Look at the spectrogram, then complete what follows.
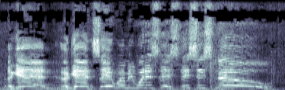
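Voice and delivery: rising high into a drawn-out call; drilling shout. Real, not acted. Parent making child recite the rule, drilling shout. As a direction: demand the answer, pitch climbing.

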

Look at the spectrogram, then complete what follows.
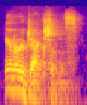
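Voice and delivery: interjections with the T dropped, "innerjections"; American reduced T. Shown as a demonstration. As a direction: say interjections as "innerjections", falling at the end. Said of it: "You can pronounce it this way".

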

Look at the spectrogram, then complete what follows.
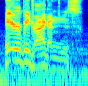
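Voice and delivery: slow pirate-ish Hagrid voice; Hagrid impression. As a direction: drag it out like a pirate. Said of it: "You sounded more like a pirate".

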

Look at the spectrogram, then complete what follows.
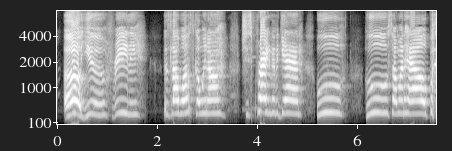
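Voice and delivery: a gamer thrown into joking panic; mock panic. Real, not acted. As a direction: squeal for help in playful panic. Second pregnancy shock.

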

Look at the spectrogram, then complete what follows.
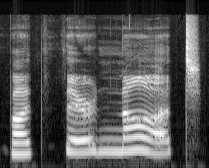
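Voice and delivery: high, slow, tearful whimper; slow teary plea; blubbering. A narrator's reading. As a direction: blubber it out as a frightened young woman. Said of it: "Anna blubbered".

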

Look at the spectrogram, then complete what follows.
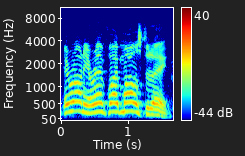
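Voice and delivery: imitating a boastful friend, voice lifted; lightly mock a friend showing off; mock bragging. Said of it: "bragging about their exercise".

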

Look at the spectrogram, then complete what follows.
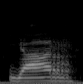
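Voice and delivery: badly faked Scottish pirate growl; a hammy Scottish pirate "yar"; bad Scottish accent. Player mocking Scottish pirate-looking guy, bad Scottish accent. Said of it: "That was the worst Scottish accent".

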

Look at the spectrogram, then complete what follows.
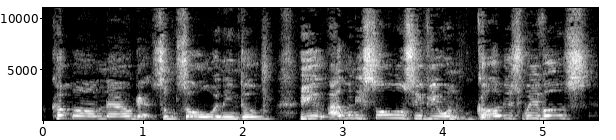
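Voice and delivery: high mocking revivalist voice; hammed-up boastful churchgoer; mocking preacher. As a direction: lampoon an eager soul-winner, pitched high.

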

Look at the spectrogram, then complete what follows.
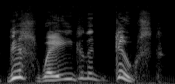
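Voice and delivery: high, slow lord's voice reading a sign; sign announced grandly. Acted. Lord imagining his ghost sign, high, drawn-out proclamation. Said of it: "with a sign saying".

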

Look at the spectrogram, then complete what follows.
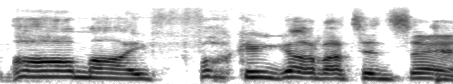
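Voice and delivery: slow, high-pitched, drawn-out amazement; retold ecstasy. Runner learning he has won a medal, retold ecstatic disbelief. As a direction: re-enact overjoyed disbelief, stretched out high. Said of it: "I remember just being absolutely fucking ecstatic".

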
